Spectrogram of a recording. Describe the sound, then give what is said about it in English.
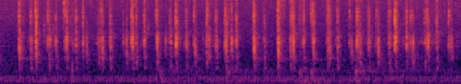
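Rapid typing on a computer keyboard: many quick, crisp key clicks in an uneven stream over a low, steady hum, with no voices. “Let's do it again. When at first you don't succeed, type again.”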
